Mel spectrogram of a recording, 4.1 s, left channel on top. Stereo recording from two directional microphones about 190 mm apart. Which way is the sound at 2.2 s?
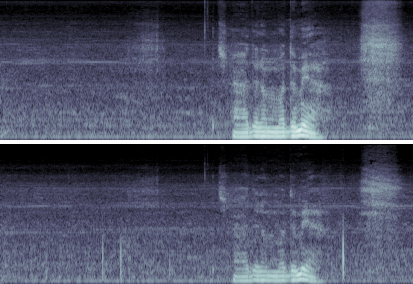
35° left (ahead or behind).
